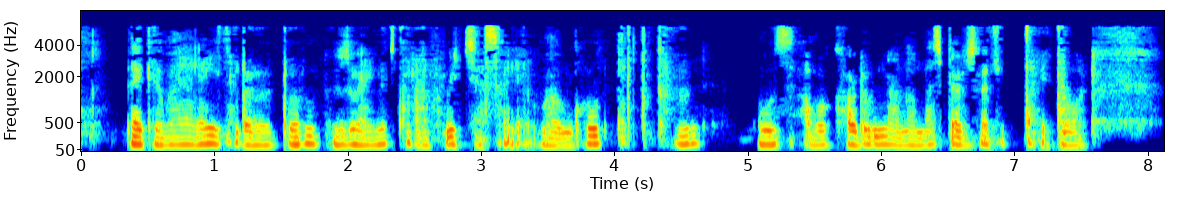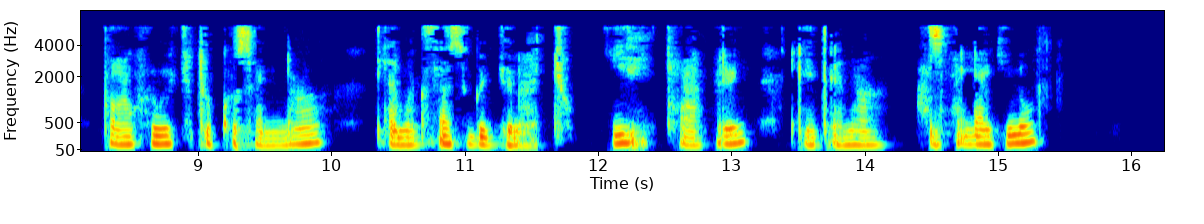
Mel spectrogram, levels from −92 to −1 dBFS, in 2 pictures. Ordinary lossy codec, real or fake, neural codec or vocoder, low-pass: MP3, 24 kbps; fake; codec, 24 kHz, 1 kbps, SNAC; 7.2 kHz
